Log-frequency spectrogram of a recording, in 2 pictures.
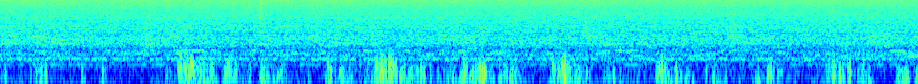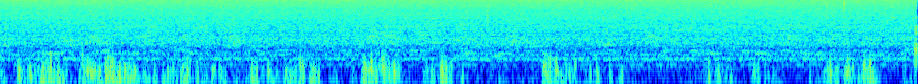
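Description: Soft, irregular rustling and bumps of hands working yarn with a crochet hook close to the microphone, over a steady faint hiss and low hum.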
